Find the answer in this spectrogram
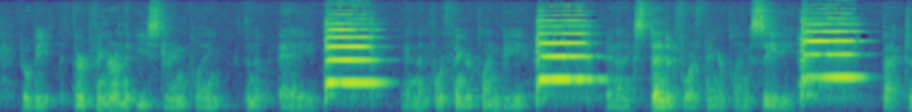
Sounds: Bowed string instrument, Violin

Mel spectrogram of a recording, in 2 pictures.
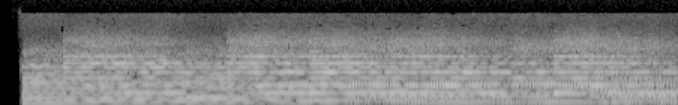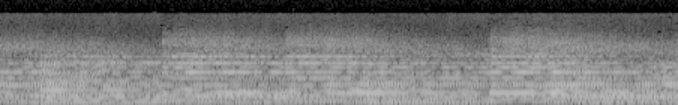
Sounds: Tender music, Music

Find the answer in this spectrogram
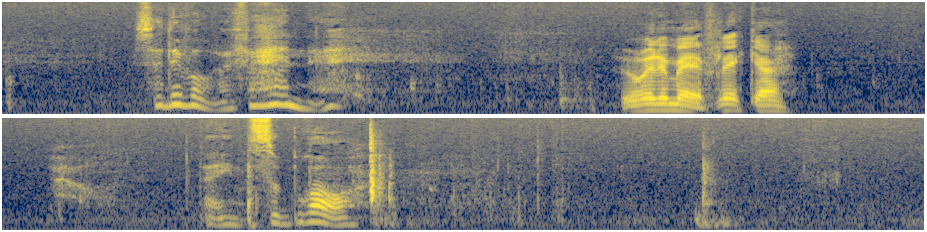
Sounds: Speech

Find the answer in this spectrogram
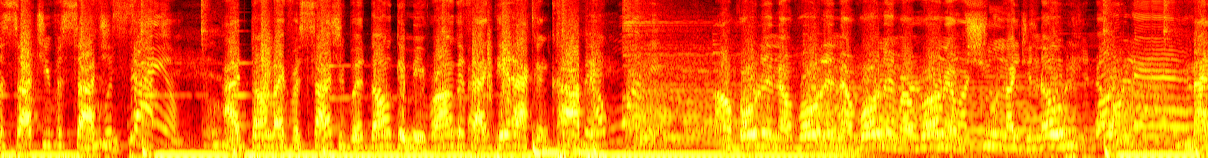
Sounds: Music

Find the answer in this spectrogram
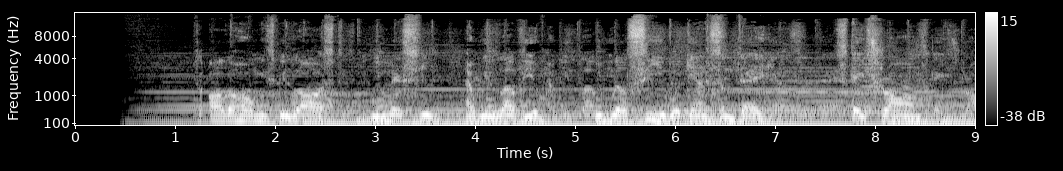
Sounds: Speech, Music

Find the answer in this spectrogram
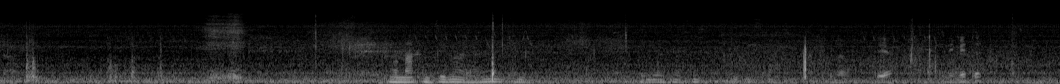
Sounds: Speech

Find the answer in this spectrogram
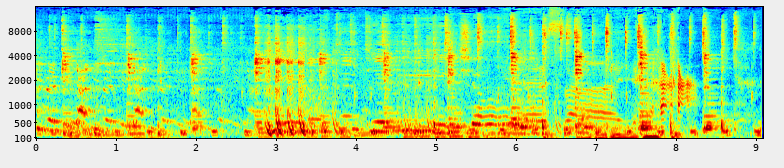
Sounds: Music, Speech

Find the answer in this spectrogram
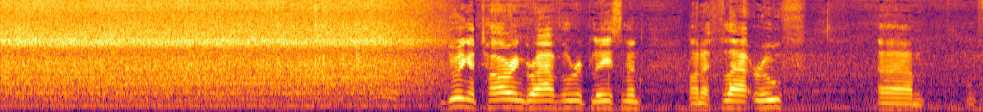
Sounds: Speech

